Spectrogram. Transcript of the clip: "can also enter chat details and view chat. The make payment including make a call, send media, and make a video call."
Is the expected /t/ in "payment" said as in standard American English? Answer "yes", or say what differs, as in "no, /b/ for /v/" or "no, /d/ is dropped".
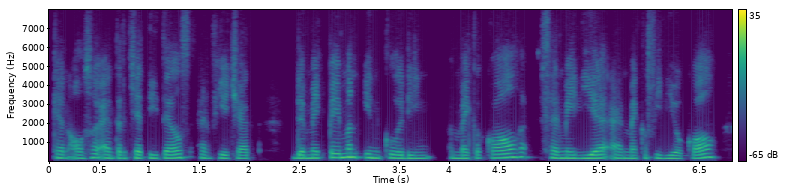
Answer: yes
